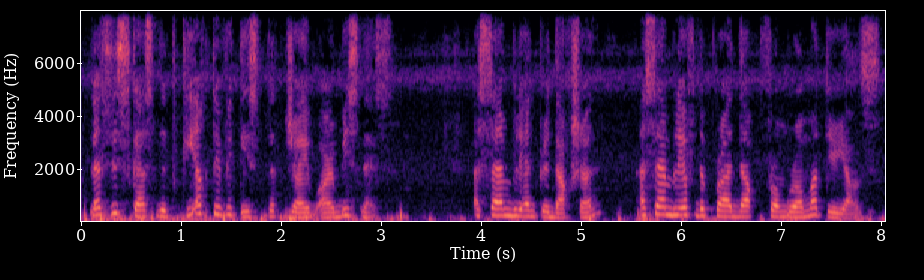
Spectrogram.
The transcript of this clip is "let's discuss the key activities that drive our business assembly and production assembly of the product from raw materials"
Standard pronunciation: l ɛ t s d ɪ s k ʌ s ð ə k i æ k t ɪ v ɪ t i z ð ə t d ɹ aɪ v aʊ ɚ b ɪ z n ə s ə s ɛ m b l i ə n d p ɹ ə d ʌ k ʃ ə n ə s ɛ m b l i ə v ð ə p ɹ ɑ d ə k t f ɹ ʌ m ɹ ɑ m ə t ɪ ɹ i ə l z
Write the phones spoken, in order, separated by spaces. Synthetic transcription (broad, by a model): l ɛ t s d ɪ s k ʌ s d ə k i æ k t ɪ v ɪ t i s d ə t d ɹ aɪ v aʊ ɚ b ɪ s n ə s ə s ɛ m b l i ə n d p ɹ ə d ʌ k ʃ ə n ə s ɛ m b l i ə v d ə p ɹ ɑ d ə k t f ɹ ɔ m ɹ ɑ m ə t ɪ ɹ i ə l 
